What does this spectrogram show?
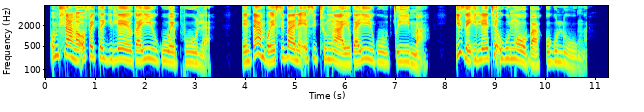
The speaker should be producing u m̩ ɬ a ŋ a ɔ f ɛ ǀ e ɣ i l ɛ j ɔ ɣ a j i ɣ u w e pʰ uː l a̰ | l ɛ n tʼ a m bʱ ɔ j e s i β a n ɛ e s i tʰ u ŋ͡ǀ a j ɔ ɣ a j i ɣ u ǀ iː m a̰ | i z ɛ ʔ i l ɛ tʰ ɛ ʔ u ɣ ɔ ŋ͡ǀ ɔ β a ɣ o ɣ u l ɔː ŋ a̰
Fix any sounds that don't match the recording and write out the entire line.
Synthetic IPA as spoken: u m̩ ɬ a ŋ a ɔ f ɛ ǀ e ɣ i l ɛ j ɔ ɣ a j i ɣ u w e pʰ uː l a̰ | l ɛ n tʼ a m bʱ ɔ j e s i β a n ɛ e s i tʰ u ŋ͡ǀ a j ɔ ɣ a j i ɣ u ǀ iː m a̰ | i z ɛ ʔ i l ɛ tʰ ɛ ʔ u ɣ u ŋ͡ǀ ɔ β a ɣ o ɣ u l uː ŋ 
